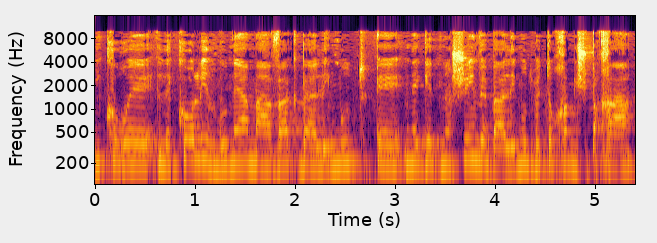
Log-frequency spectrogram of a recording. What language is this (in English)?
Hebrew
